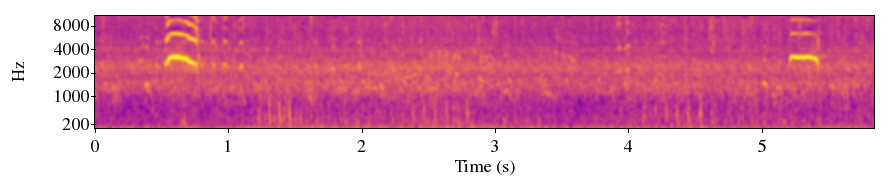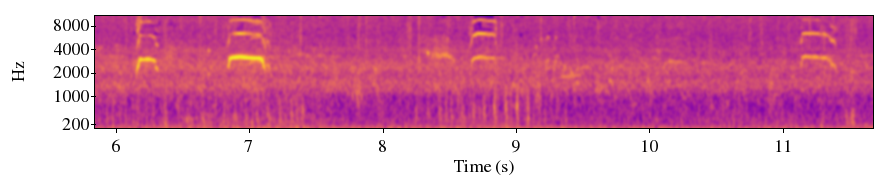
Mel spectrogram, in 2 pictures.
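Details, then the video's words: Oystercatchers calling at roost in early morning before flight: loud, sharp, high piping notes with ringing overtones, given singly or in short pairs every one to two seconds over a low, steady rumbling background. "Oystercatcher. Early Morning. Calls From Birds At Roost. Some Pre-Flight Wing F"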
